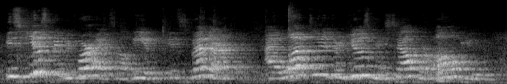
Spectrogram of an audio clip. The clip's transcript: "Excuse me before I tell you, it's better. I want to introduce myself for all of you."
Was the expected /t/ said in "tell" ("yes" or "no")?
no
